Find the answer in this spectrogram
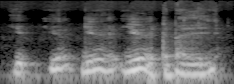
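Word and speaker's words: Göteborg: to Stockolm and uh I I really do hesitate to give the Swedish pronunciation of the word Gothberg because I'm I'm I'm bound to do a very shoddy job. But it's something like you're deb I'm very sorry that that's not exactly right.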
